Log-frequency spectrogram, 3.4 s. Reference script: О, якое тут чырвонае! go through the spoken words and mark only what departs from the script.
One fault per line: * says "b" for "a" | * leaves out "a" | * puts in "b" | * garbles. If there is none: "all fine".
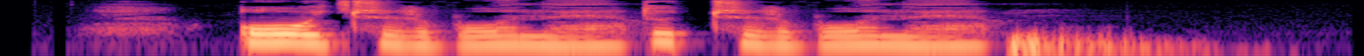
* says "чырвонае" for "якое"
